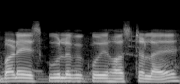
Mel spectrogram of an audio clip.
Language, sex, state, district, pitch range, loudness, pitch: Urdu, male, Uttar Pradesh, Budaun, 135-155 Hz, -16 LUFS, 145 Hz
